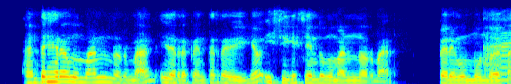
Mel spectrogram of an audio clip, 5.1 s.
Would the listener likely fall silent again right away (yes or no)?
no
